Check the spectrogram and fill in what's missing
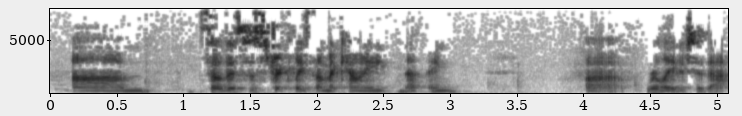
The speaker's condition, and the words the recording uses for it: None; typical speech.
